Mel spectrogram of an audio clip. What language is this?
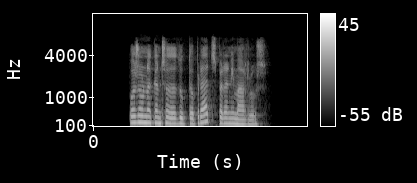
Catalan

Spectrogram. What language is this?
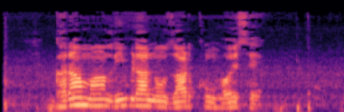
Kachi Koli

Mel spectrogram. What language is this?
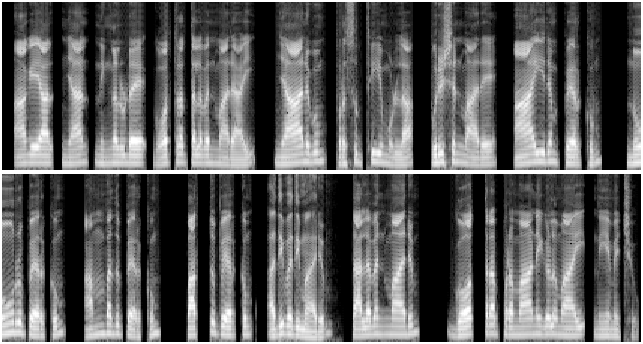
Malayalam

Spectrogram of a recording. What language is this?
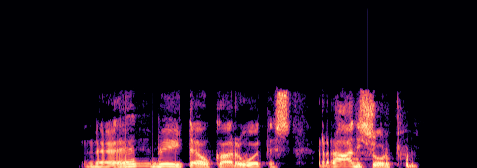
Latvian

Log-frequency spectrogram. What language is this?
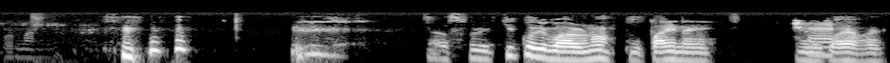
Assamese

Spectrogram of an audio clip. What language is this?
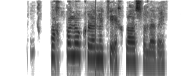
Pashto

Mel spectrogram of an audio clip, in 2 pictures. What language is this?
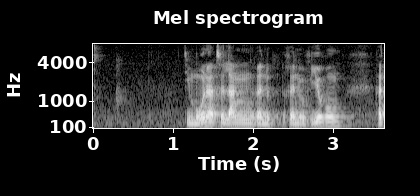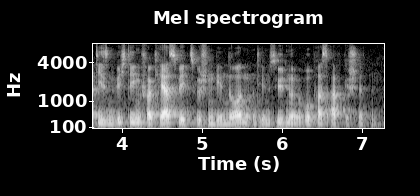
German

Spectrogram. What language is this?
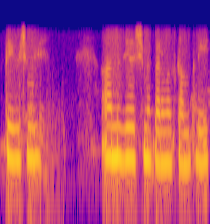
Kashmiri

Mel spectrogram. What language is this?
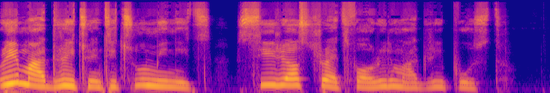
Nigerian Pidgin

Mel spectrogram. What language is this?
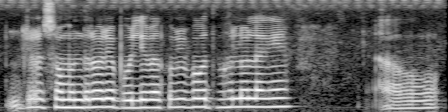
Odia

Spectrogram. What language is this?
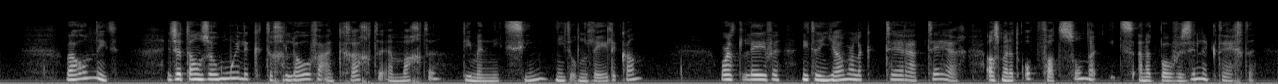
Dutch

